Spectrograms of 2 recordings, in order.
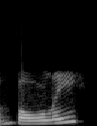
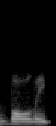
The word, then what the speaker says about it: Boley: If you just type in Angela Boley, portrait artist, my name will come up in Facebook.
